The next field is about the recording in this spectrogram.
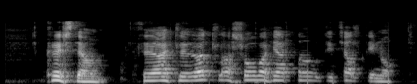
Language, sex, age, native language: Icelandic, female, 60-69, Icelandic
